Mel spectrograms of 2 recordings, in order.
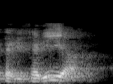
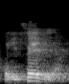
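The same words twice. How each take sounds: First: Periferia slowly, stressed perife-RÍ-a. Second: Periferia stressed peri-FE-ria. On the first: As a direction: break the final vowels of periferia, hitting RI. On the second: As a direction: hit FE and run the final ia together in periferia. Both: Shown as a demonstration. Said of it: "no, periferia".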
